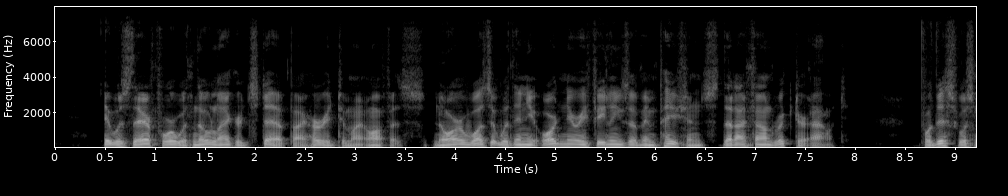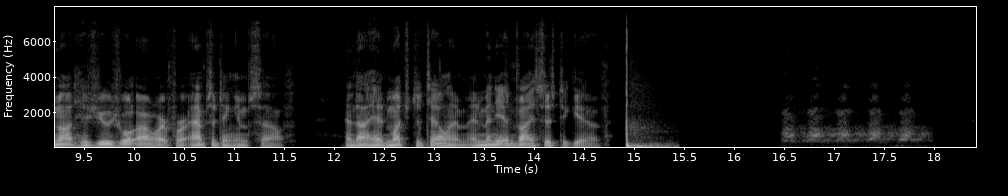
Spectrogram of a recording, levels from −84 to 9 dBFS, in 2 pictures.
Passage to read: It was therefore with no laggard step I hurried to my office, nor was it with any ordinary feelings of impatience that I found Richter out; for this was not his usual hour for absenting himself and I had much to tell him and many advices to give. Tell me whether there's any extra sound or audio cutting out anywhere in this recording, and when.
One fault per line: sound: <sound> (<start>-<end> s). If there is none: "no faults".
sound: thud (14.9-15.5 s)
sound: bark (16.5-18.0 s)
